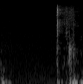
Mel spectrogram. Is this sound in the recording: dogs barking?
no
